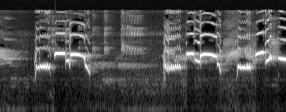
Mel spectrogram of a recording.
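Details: Oriental magpie-robin in daily training for long rolling song, giving loud clear whistled phrases with rising and falling slurs in two bursts separated by a brief quiet pause.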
